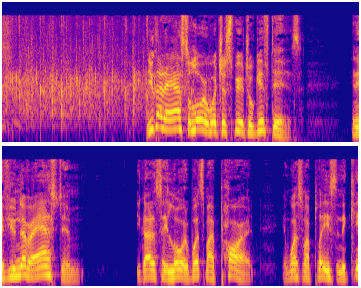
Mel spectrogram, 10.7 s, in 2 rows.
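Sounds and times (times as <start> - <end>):
audience clapping hands: 0.0 - 3.1
speech: 2.2 - 4.6, 5.2 - 6.6, 7.4 - 10.6.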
